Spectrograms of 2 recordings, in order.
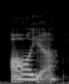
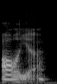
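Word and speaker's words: allyuh: Caribbean but anyways Creole they say Alia which is spelled a l l y u h Alia which I think I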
